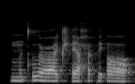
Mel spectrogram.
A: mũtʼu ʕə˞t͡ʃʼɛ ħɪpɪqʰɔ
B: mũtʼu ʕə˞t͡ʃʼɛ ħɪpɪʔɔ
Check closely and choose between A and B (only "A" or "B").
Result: B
